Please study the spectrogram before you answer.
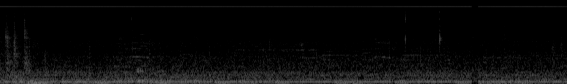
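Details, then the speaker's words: Sega CD Model 2 after repair of a gear-grinding laser mechanism, often caused by a worn limit switch: runs almost silently with a faint low hum and no grinding; normal quiet drive. "perfectly silent I'm pretty happy with that result actually"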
